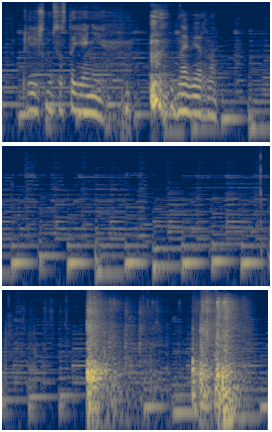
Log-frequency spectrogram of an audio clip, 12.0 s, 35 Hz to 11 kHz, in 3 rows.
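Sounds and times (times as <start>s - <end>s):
background music with bass line: 0.0s - 12.0s
door thuds with scraping: 9.3s - 11.9s.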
